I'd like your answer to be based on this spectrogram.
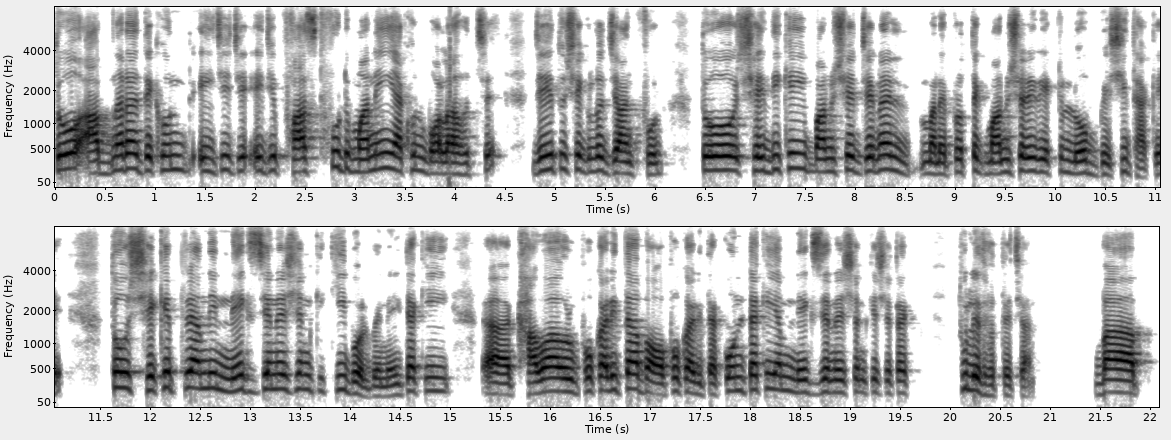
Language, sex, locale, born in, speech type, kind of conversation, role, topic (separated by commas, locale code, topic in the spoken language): Bengali, male, bn-IN, India, conversation, podcast, host, রেস্টুরেন্টের মুখরোচক কোনো খাবার বাড়িতে একইভাবে বানাতে চাইলে কী করা উচিত?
